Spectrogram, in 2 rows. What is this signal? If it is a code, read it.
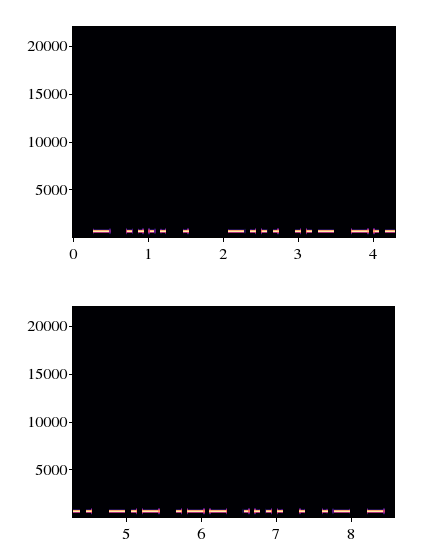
Morse code, heard as a keyed tone, about 16 wpm, 700 Hz. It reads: THE BUCKWHEAT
